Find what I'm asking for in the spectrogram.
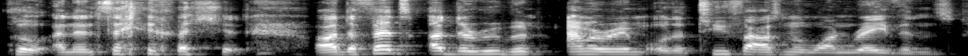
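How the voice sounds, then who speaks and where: A young man hosts a football podcast and reads listener questions in an easygoing way. His voice sits a little high. He moves between the questions and light joking with his co-hosts. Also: fast talker. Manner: laid-back, reads out questions then jokes around. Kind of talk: casual chat.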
